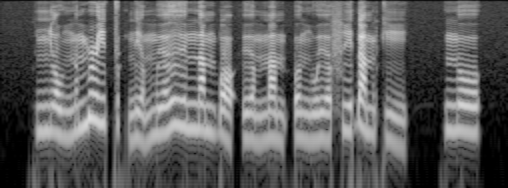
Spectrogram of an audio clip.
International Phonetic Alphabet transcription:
ɲ ɔ˨˩ w n ə˧˥ m ɹ i˧˥ t̪ ə˨˩ k̚ n i˨˩˨ ə̯ m ɨ˧˥ ə̯ ɣ ɨ˧ n a˧ m ɓ ɔ˨˩ ʔ ɨ˨˩ ə̯ m a˨˩ m ʔ o˨˩ n w ɨ˨˩˦ ə̯ f i˧˥ ɗ a˧ m k i˨˩ | n o˧

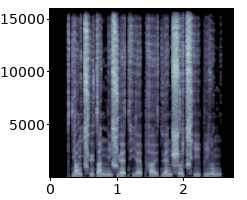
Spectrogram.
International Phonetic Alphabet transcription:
t̪ j ɑ˥˧ ŋ t͡ɕʰ y˥˧ t̪ a˥˩ n n̪ i˨˩ ɕ ɥ ɛ˥˩ t̪ʰ j ɛ˧˥ pʰ a˨˩ ɪ̯ t̪ ɥ ɛ˥˩ n ʂ ɤ˥ t͡ɕʰ i˥ p i˥˧ l ʊ˥˩ ŋ

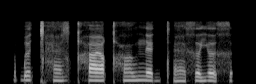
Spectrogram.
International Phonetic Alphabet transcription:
ɓ ə ǀʰ æ̤ z qʰ ɛ qʰ ṳ n ɛ ɡ tʼ æ̤ x ə j ə x

